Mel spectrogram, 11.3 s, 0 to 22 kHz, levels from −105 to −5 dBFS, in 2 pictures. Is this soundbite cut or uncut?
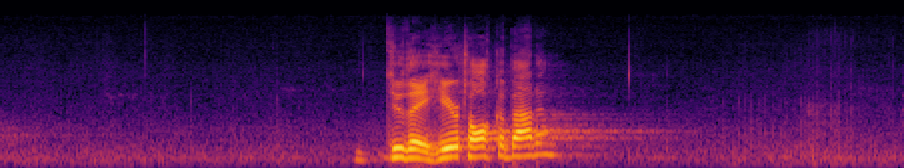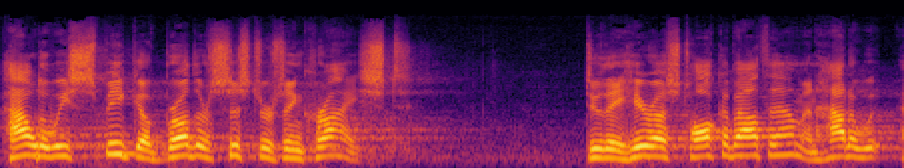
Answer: cut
